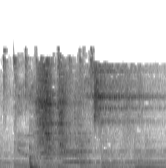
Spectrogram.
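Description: Background music with held notes, and one knock of a cleaver on a wooden cutting board about half a second in.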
